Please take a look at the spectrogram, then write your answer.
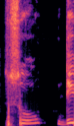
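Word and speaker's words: pseudo: एस ई यू सु डी यू जो सूडो एन वाई एम इसे हम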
